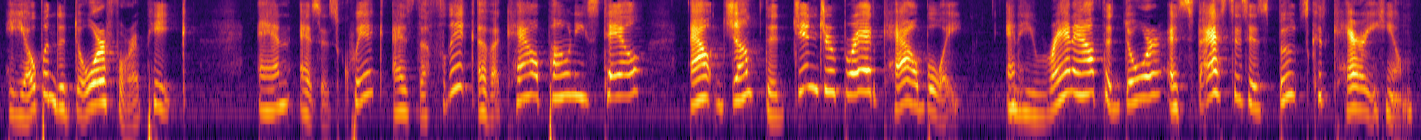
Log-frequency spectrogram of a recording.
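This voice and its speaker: High, very animated woman storyteller. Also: takes it slowly. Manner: expressive, dramatic emphasis. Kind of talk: scripted children's story read-aloud.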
